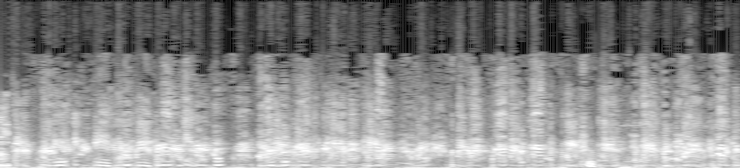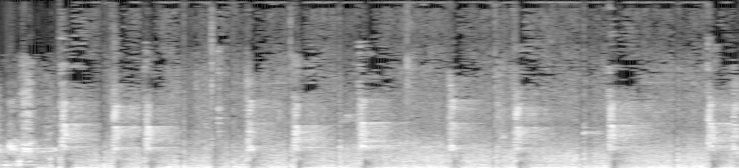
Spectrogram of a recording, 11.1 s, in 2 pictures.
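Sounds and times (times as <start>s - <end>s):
waterfowl quacking and honking: 0.0s - 11.0s.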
